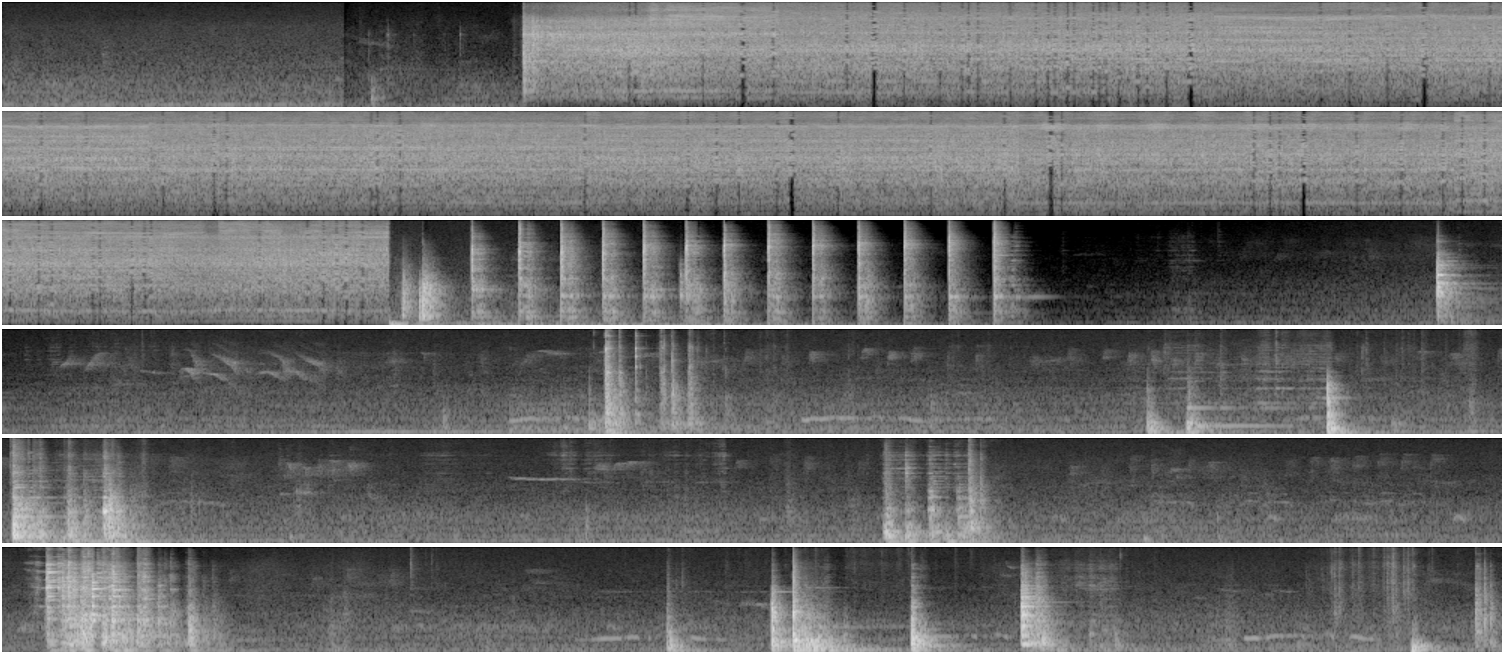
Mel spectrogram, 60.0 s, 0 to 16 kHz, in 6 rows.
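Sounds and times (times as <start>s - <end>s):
angle grinder grinding metal: 3.5s - 22.6s, 37.7s - 39.0s
sharp metal knocks: 22.6s - 27.0s, 29.6s - 30.0s.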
